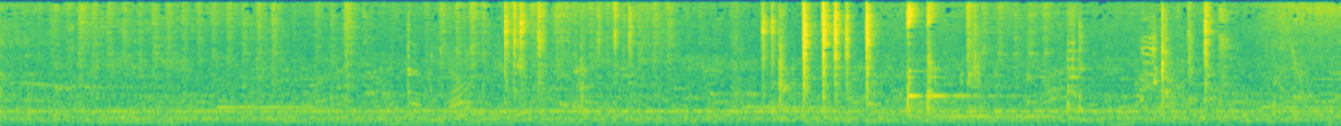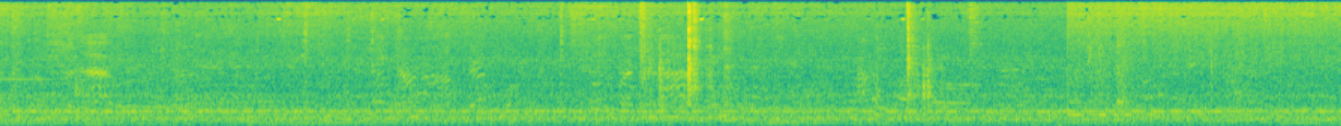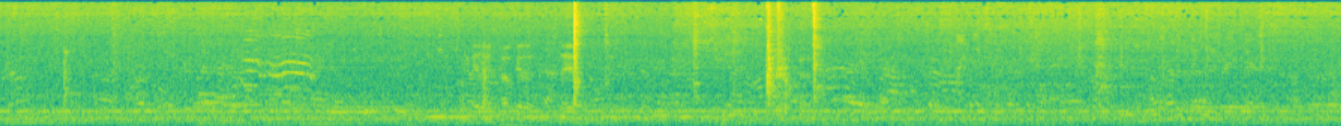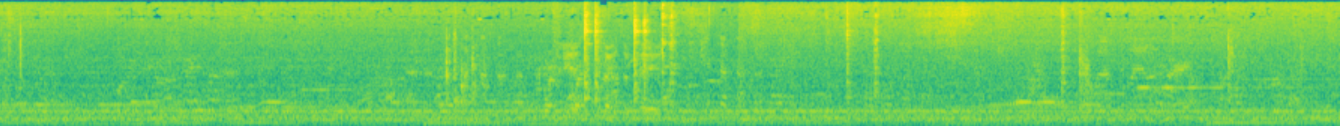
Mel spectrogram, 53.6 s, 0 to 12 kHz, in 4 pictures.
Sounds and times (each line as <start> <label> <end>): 30.3 flames 50.4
